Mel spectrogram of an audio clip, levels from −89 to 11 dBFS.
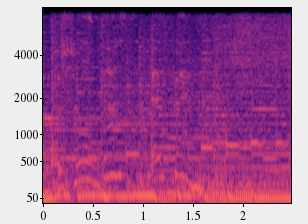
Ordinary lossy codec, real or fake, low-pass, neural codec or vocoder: Opus, 64 kbps; real; 7.2 kHz; none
